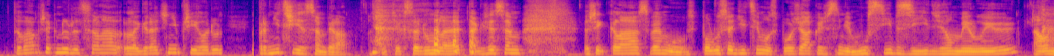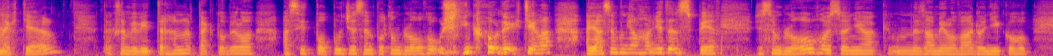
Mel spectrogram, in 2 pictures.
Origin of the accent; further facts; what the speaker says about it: Czechia; jsem holka ze Šumavy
